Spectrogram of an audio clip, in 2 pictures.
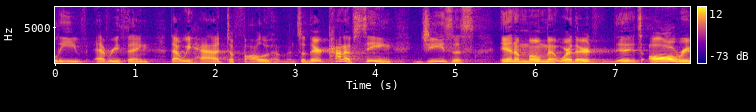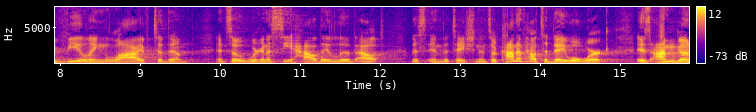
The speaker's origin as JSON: {"language": "English", "region": "the South", "country": "United States", "tie": "born or raised there", "said": "growing up in the South"}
